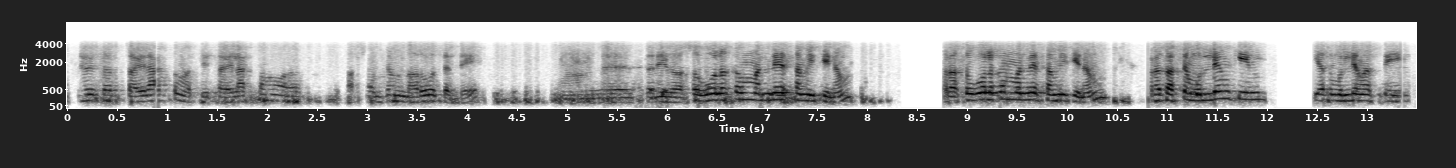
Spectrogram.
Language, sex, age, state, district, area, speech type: Sanskrit, male, 45-60, Odisha, Cuttack, rural, conversation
